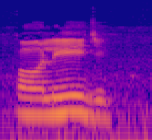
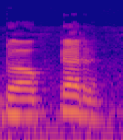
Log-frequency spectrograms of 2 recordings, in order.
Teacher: आ तथा ओ के मध्य की ध्वनि ओ के रूप में होता है। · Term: अर्धचंद्र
